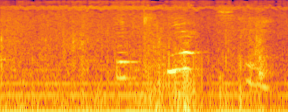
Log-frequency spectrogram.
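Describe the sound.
A child's voice imitates a cat, giving three short meowing cries with rising and falling pitch over a constant low background hum.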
